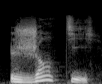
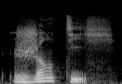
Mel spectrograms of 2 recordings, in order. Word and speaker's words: gentil: Then gentil, so remember this final L is not pronounced, gentil, gentil, and it's nice or kind.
